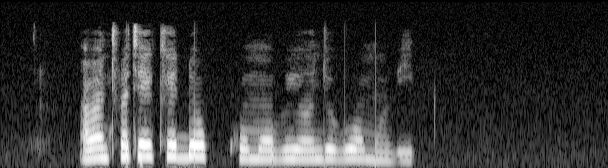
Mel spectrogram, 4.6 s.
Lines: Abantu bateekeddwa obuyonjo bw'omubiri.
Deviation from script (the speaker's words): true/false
true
